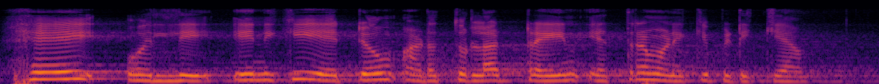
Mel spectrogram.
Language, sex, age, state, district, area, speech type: Malayalam, female, 18-30, Kerala, Malappuram, rural, read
